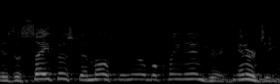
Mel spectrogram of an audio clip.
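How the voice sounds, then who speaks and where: A man with a high pitch and an American accent speaks at a moderate pace, with audible room echo. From Arkansas, US South. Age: 70s. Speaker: chemical engineer, dinner speaker. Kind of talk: lecture. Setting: dinner meeting audience. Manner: halting, many fillers.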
